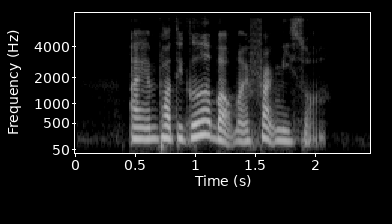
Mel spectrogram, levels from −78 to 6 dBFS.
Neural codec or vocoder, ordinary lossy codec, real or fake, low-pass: codec, 16 kHz, 16 kbps, FreqCodec, smaller model; none; fake; 7.2 kHz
